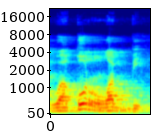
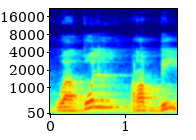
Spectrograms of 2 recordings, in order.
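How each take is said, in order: First: The l sound merges into the r. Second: The l sound is kept before the r. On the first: This is how it is actually recited. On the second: This is how it is written.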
